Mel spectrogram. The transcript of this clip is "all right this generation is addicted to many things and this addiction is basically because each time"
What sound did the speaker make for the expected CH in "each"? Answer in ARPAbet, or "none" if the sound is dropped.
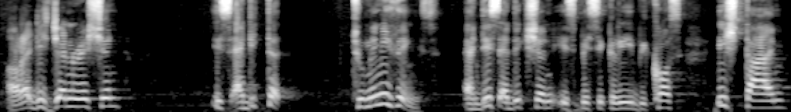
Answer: CH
